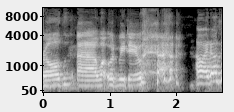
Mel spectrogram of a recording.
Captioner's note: laughs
